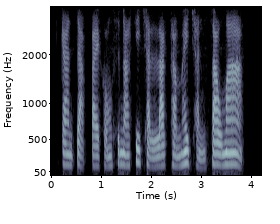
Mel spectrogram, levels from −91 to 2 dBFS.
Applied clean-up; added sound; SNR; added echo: none; none; none; none.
